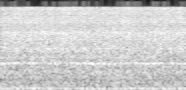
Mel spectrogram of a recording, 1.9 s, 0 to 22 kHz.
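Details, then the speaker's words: 1989 Buick Reatta 3.8L after fixing stalling and hard start: low, steady idle with no dips or misses, in closed loop, oxygen sensor cycling, block learn 128, restarts easily; throttle position sensor still tops out near 4 volts. "uh it starts right up every time so like look at this our auction sensor is cycling like it's supposed to we're in closed loop"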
